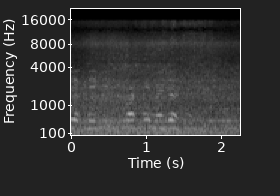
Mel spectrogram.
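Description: A man's voice speaking in short phrases, over a steady background of road traffic and running engines.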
